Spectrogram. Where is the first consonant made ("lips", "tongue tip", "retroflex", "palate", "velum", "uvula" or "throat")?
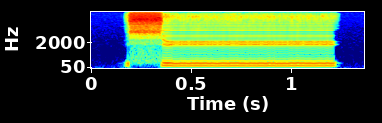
tongue tip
